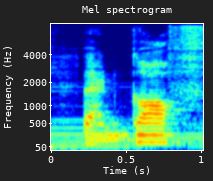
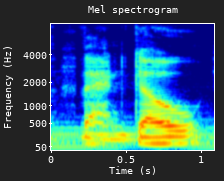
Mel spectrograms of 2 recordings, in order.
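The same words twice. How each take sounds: First: The name is said with a British pronunciation. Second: The name is said with an American pronunciation. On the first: "as is the British Van Gogh" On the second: "the American pronunciation of Van Gogh is an abomination"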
